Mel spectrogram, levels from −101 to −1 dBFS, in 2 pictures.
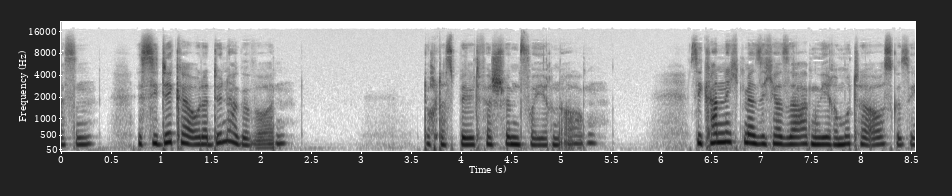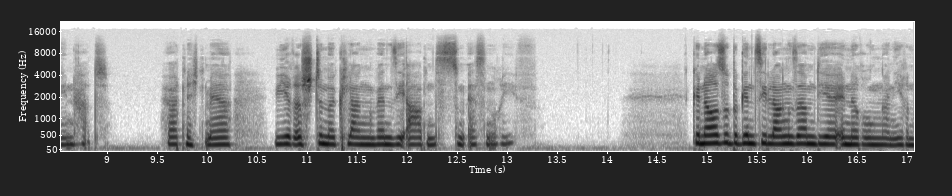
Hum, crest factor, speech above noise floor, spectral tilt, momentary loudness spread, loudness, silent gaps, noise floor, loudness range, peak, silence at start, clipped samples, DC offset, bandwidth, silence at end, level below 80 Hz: none; 18 dB; 45 dB; -5 dB/octave; 14 LU; -17 LUFS; none; -62 dBFS; 5 LU; 0 dBFS; 0 s; under 0.1%; under 0.1%; 14 kHz; 0 s; -50 dBFS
